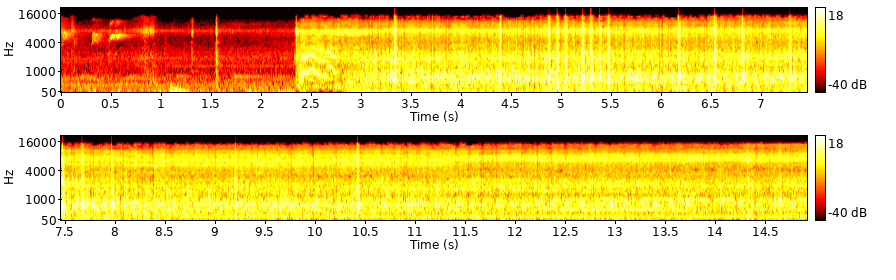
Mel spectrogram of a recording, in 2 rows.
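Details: 1995 Corvette C4 base V8 with 119k miles, at cold start. Sharp, irregular knocks seem to come from near the top of the engine and become intermittent at the ~600 rpm idle. Oil pressure seems fine. Lifter or rocker suspected; rod not ruled out.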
